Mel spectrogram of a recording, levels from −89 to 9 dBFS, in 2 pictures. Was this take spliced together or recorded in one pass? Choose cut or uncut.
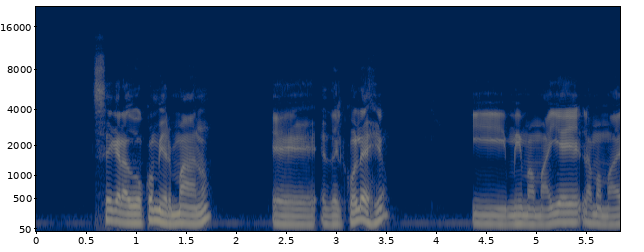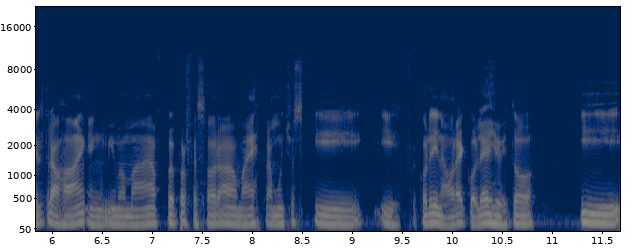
cut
